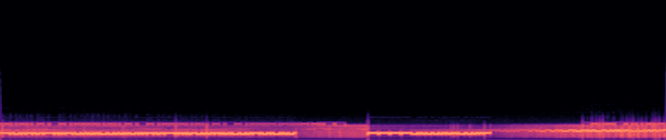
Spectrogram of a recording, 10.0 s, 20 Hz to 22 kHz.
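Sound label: RTTY 45 baud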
